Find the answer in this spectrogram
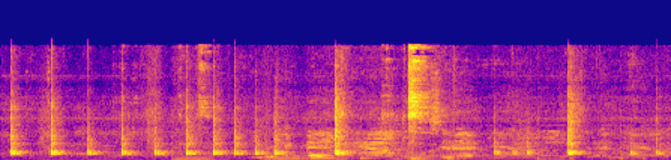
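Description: Sharp, irregular taps on a drum kit, several a second, as it is checked during setup, with voices talking midway.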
